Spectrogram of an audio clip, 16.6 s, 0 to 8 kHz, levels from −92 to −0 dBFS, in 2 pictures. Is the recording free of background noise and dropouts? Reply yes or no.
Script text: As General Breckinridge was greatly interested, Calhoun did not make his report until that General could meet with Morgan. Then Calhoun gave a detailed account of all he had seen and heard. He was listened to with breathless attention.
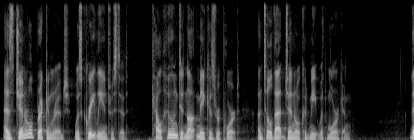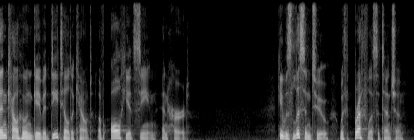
yes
